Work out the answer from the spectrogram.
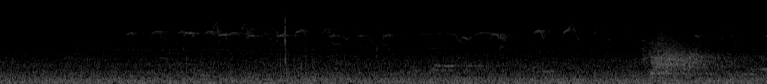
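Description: Small birds chirping in a quick run of short, high twitters over a steady low outdoor rumble, with a brief breathy hiss near the end.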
